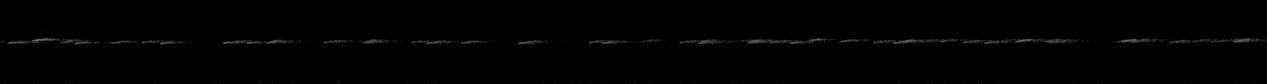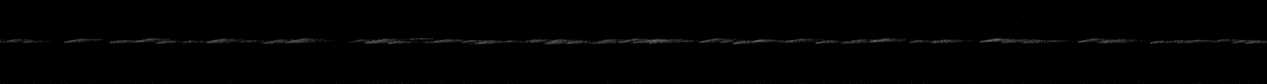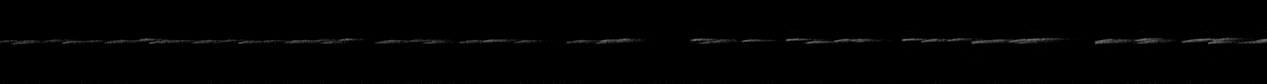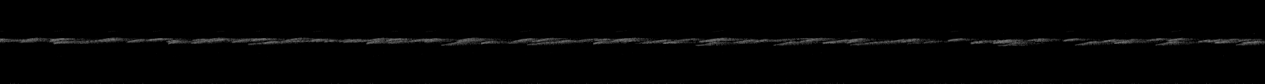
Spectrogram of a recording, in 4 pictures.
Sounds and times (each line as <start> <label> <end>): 0.0 spring peepers 50.6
